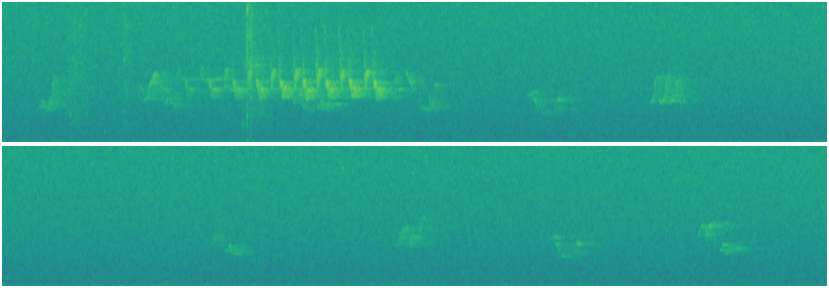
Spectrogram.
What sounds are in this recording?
Red-eyed Vireo, Ovenbird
